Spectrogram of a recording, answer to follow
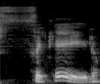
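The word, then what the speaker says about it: façade: Even the pronunciation is facade, which... Facade. You did the exact same thing that we were talking about, though, so thanks for the demo, Jushiro. Yep. The problem is they don't put the little symbol under the C. They don't. The little French thingy.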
